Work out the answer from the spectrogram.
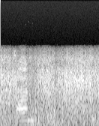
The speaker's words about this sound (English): the sea is looking amazing today. There's quite a wind up. The waves are well, they're spectacular.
